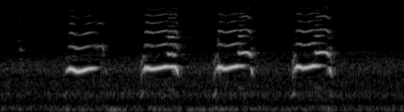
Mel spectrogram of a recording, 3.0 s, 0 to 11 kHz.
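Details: Juvenile bald eagles at the NCTC nest during fish deliveries, June 29, 2021: four evenly spaced, lower, reedy honking calls, each about a quarter second long, with faint background hum.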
